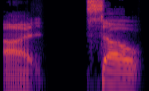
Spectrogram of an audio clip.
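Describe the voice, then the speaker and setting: A man's voice: fairly low pitch, lively intonation, drawn-out words, clean tone. A man hosting a podcast, asking his questions hesitantly with many fillers in a casual chat. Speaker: podcast host. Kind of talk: casual conversational interview.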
